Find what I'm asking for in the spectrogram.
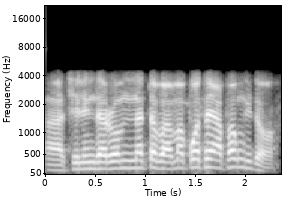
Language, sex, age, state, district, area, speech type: Manipuri, male, 30-45, Manipur, Kangpokpi, urban, conversation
